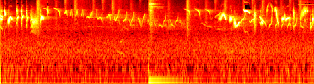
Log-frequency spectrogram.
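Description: Several birds singing, with quick chirps and trills that rise and fall in pitch, over a faint steady hiss; a brief low hum comes in about three seconds in.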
